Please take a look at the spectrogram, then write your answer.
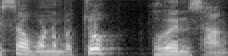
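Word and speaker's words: Hiuen Tsang: Actually ये ना हुएन सांग, सांग को टी से लिखते हैं, SANG। ये सांग लिखा हुआ है, टी साइलेंट होता है।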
